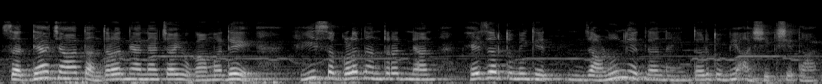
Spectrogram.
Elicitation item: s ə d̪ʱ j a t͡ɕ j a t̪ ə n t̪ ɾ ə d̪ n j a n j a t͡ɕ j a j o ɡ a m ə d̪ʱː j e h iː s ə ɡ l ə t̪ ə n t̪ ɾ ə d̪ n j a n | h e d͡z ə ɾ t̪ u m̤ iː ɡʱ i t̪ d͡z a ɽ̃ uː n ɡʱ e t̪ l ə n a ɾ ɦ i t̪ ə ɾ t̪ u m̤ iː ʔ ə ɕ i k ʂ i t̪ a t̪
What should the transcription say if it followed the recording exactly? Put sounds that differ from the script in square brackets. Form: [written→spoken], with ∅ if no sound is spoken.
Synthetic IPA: s ə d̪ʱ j a t͡ɕ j a t̪ ə n t̪ ɾ ə d̪ n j a n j a t͡ɕ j a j o ɡ a m ə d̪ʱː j e h iː s ə ɡ [l→ɭ] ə t̪ ə n t̪ ɾ ə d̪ n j a n | h e d͡z ə ɾ t̪ u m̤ iː ɡʱ [i→e] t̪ d͡z a ɽ̃ uː n ɡʱ e t̪ l ə n a [ɾ→∅] ɦ i t̪ ə ɾ t̪ u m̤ iː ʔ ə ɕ i k ʂ i t̪ a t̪

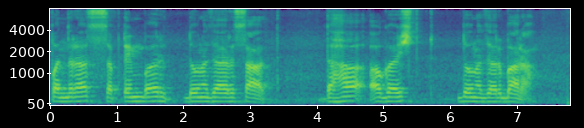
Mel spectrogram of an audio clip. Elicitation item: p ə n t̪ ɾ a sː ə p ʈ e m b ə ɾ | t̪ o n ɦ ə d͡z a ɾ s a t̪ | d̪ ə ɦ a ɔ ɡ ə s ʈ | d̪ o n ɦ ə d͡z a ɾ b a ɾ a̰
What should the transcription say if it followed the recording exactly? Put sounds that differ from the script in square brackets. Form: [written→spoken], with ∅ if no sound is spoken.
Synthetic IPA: p ə n [t̪→d̪] ɾ a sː ə p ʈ e m b ə ɾ | [t̪→d̪] o n ɦ ə d͡z a ɾ s a t̪ | d̪ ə ɦ a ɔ ɡ ə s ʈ | d̪ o n ɦ ə d͡z a ɾ b a ɾ a̰

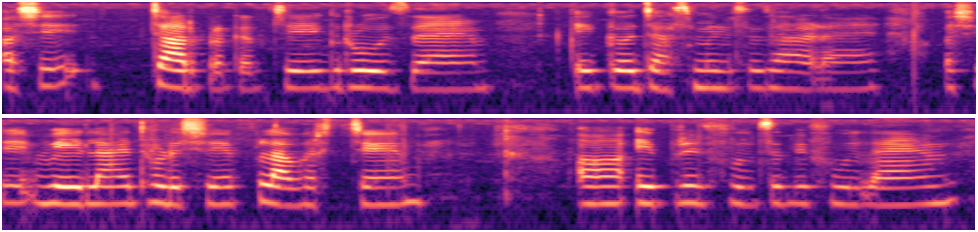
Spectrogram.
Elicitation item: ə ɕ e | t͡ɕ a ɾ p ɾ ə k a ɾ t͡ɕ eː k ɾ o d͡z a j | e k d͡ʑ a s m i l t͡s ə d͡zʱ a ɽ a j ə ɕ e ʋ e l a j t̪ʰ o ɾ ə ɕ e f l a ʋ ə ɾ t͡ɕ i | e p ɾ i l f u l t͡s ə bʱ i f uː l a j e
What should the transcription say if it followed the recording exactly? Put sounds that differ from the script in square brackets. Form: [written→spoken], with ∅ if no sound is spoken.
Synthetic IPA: ə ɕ e | t͡ɕ a ɾ p ɾ ə k a ɾ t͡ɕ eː k ɾ o d͡z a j | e k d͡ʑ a s m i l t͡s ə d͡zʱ a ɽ a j ə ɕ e ʋ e l a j t̪ʰ o [ɾ→ɽ] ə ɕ e f l a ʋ ə ɾ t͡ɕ [i→e] | e p ɾ i l f u l t͡s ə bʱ i f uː l a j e

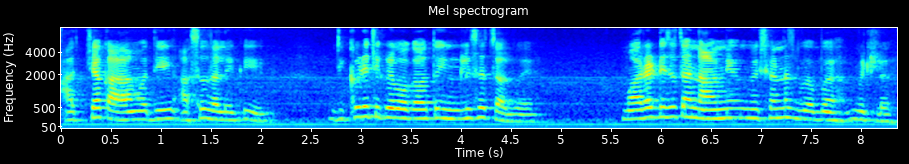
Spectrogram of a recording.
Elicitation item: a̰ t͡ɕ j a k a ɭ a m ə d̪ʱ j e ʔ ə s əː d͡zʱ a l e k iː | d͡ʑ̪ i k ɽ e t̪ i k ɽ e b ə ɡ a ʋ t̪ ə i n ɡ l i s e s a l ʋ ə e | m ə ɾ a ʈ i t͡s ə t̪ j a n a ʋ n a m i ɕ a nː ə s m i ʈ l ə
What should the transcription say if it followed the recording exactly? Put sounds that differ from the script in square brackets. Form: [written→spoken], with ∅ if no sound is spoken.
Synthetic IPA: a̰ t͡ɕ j a k a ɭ a m ə d̪ʱ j e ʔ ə s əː d͡zʱ a l e k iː | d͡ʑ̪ i k ɽ e t̪ i k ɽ e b ə ɡ a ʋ t̪ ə i [n→ŋ] ɡ l i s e [s→t͡s] a l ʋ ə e | m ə ɾ a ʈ i t͡s ə t̪ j a n a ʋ n [a→i] m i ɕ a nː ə [s→t͡s] m i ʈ l ə

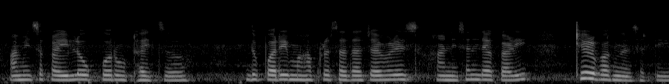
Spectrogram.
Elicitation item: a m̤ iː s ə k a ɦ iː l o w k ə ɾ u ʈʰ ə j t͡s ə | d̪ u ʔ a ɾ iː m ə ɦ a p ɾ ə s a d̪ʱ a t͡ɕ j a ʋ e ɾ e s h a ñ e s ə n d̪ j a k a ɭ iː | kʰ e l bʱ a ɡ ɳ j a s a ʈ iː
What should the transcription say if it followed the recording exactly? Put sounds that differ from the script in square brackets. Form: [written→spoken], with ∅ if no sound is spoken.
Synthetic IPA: a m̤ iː s ə k a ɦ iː l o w k ə ɾ u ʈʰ [ə→a] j t͡s ə | d̪ u [ʔ→p] a ɾ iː m ə ɦ a p ɾ ə s a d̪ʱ a t͡ɕ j a ʋ e [ɾ→ɭ] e s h a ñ [e→i] s ə n d̪ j a k a ɭ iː | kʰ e [l→ɭ] bʱ a ɡ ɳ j a s a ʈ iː

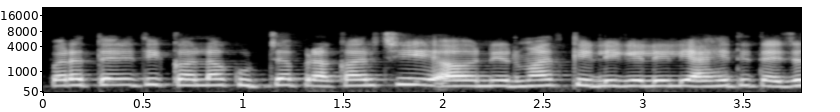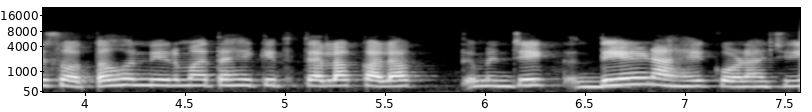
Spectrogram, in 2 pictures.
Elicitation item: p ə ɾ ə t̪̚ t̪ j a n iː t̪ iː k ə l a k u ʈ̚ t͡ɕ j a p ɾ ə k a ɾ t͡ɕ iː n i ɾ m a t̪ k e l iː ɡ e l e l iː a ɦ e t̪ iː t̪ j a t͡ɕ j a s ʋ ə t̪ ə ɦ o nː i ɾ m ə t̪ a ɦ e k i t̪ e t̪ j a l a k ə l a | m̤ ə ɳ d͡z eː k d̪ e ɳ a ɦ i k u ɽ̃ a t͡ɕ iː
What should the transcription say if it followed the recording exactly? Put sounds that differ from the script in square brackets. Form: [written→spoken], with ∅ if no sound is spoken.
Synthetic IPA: p ə ɾ ə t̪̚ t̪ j a n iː t̪ iː k ə l a k u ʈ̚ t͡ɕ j a p ɾ ə k a ɾ t͡ɕ iː n i ɾ m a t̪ k e l iː ɡ e l e l iː a ɦ e t̪ iː t̪ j a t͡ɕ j a s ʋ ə t̪ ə ɦ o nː i ɾ m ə t̪ a ɦ e k i t̪ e t̪ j a l a k ə l a | m̤ ə ɳ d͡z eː k d̪ e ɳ a ɦ [i→e] k [u→o] ɽ̃ a t͡ɕ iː

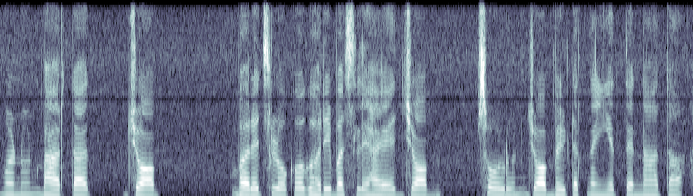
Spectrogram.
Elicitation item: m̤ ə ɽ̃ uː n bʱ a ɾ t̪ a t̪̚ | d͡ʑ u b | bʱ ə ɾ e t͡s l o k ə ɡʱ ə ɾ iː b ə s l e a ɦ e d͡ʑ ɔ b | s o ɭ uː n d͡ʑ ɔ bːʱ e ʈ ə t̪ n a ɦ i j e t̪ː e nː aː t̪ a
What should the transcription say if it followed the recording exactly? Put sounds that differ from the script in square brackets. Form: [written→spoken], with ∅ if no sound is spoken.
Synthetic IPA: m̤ ə ɽ̃ uː n bʱ a ɾ t̪ a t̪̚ | d͡ʑ [u→ɔ] b | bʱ ə ɾ e t͡s l o k ə ɡʱ ə ɾ iː b ə s l e a ɦ e d͡ʑ ɔ b | s o [ɭ→ɽ] uː n d͡ʑ ɔ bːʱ e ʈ ə t̪ n a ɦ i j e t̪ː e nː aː t̪ a

